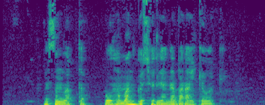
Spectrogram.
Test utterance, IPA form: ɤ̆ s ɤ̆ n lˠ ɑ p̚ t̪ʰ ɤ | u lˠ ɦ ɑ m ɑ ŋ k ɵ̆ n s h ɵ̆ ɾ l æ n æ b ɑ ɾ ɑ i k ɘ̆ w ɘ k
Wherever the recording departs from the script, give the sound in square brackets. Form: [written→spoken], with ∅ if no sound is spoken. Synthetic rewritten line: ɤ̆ s ɤ̆ n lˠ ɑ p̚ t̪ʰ ɤ | u lˠ ɦ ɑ m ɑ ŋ k ɵ̆ [n→∅] s h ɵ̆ ɾ l æ n æ b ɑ ɾ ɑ i k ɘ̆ w ɘ k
